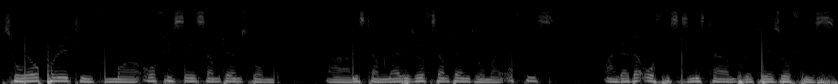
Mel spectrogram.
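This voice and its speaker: A man's dark, mellow, somewhat breathy voice at medium pitch, fairly quick pace and ordinary pitch variation. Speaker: fund board chair. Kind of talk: report presentation. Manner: halting.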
